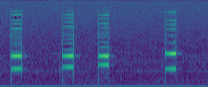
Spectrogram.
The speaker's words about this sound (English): All right, let's make a phone call here. And those of you who can translate, you'll know what these little tones mean.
